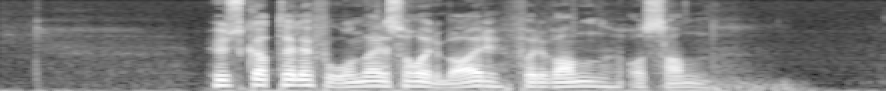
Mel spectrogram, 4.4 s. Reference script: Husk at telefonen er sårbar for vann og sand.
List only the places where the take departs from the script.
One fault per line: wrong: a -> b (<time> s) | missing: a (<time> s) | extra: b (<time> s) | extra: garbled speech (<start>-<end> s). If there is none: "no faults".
no faults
